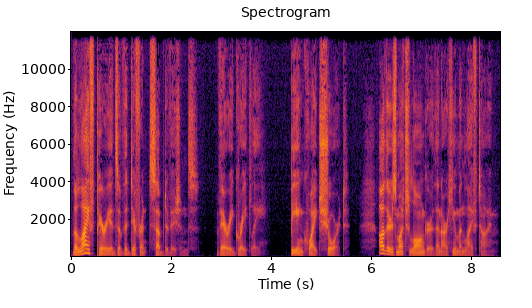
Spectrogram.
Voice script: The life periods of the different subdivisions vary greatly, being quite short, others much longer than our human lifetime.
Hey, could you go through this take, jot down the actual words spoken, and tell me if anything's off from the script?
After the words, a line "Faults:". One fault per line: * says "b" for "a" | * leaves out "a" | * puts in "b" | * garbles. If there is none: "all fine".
The life periods of the different subdivisions vary greatly, being quite short, others much longer than our human lifetime.
Faults:
all fine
